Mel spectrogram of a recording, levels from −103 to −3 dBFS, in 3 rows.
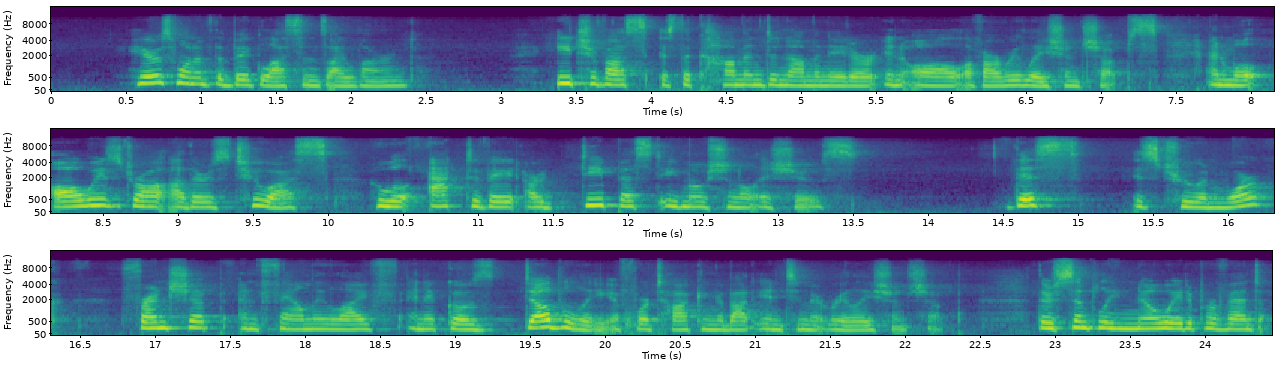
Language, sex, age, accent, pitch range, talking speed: English, female, 40-59, American, 185-225 Hz, 145 wpm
